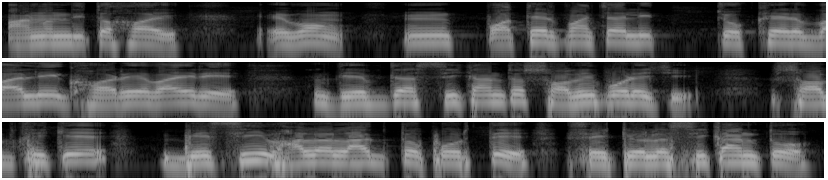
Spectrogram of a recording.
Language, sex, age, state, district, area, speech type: Bengali, male, 18-30, West Bengal, Paschim Medinipur, rural, spontaneous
